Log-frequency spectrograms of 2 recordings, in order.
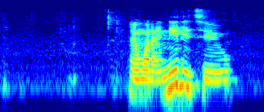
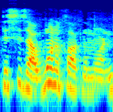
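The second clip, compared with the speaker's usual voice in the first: angry outburst; 4 semitones higher, 4 dB louder than usual. Real, not acted. Ranting about loud cars at night.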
